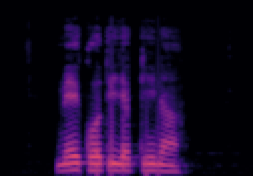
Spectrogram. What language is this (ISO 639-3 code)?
xhe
